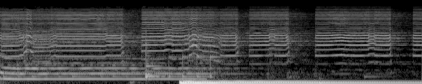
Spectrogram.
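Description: Reog gamelan music: a slompret (Javanese shawm) plays a reedy, wavering melody. About two seconds in, the large hanging gong is struck once, very loud and deep, and rings on, slowly fading.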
